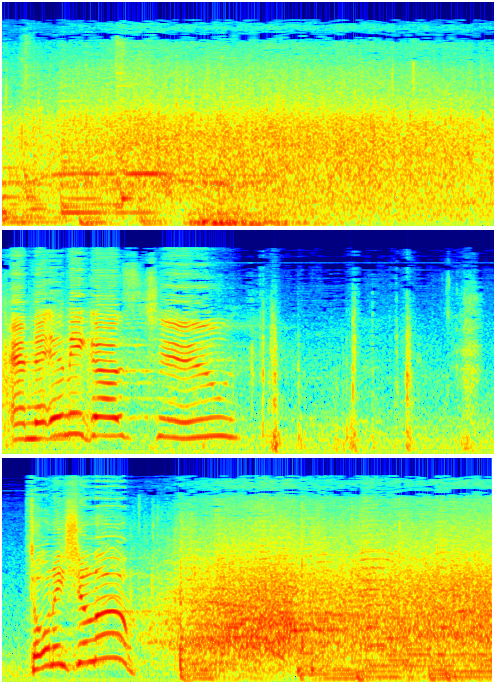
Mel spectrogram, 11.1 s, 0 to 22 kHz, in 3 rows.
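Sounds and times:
audience applauding: 0:00.0 - 0:03.8, 0:08.5 - 0:11.0.

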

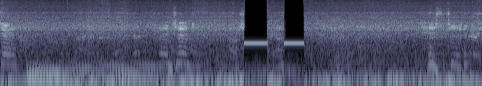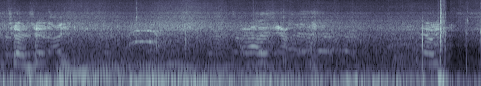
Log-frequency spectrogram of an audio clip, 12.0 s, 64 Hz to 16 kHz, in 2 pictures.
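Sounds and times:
rough sea water churning: 0:00.0 - 0:03.1, 0:03.8 - 0:12.0
censor bleeps: 0:02.9 - 0:03.8
people shouting: 0:07.6 - 0:08.1.

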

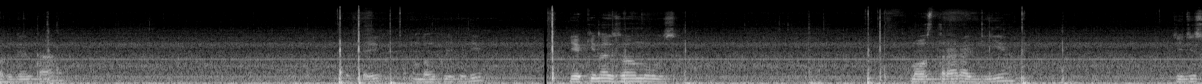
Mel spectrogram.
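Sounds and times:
room and microphone hum and hiss: 0:00.0 - 0:12.0
person speaking: 0:05.6 - 0:07.0, 0:08.7 - 0:10.3.

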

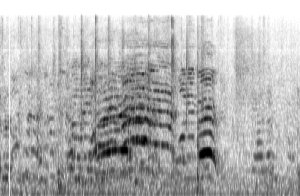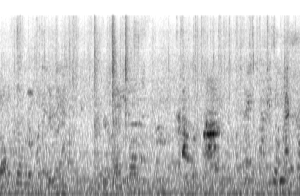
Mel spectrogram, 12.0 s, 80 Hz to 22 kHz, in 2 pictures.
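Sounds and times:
background chatter: 0:00.0 - 0:12.0
children shouting: 0:00.3 - 0:04.5, 0:09.5 - 0:10.5
high loud child's call: 0:01.7 - 0:04.4.

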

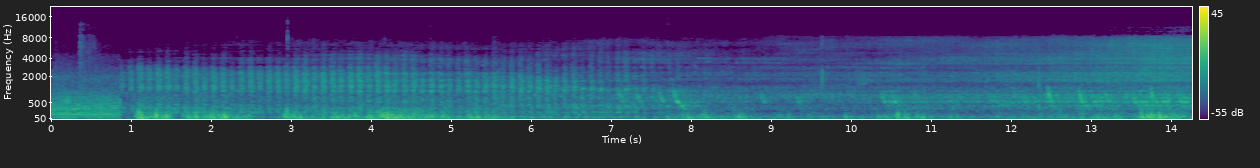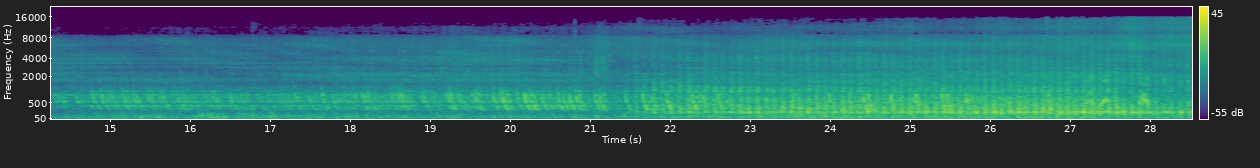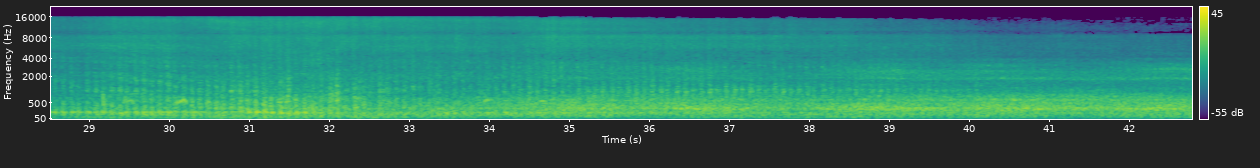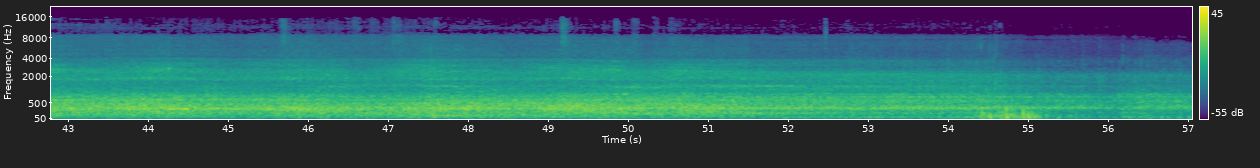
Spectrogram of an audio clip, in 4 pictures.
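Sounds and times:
steam locomotive passing: 0:00.0 - 0:57.0
train coaches clickety-clack: 0:00.0 - 0:57.0
hiss of steam: 0:00.8 - 0:57.0.

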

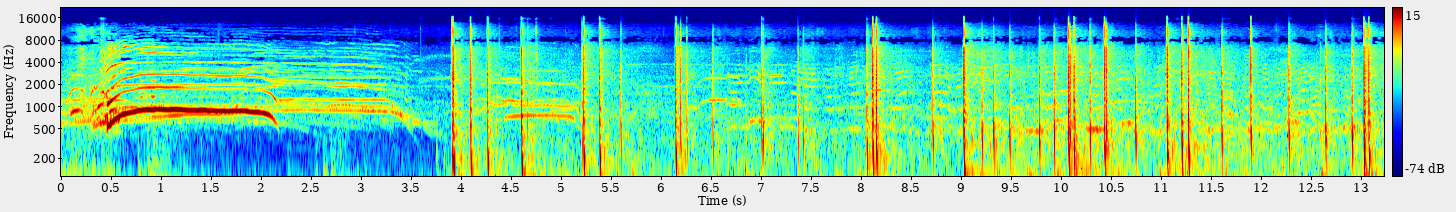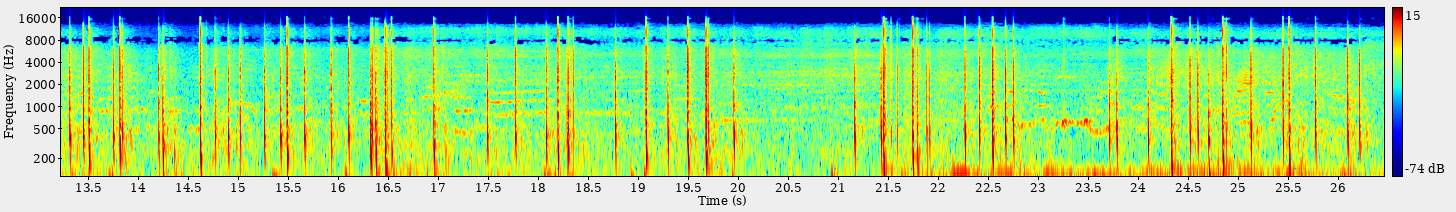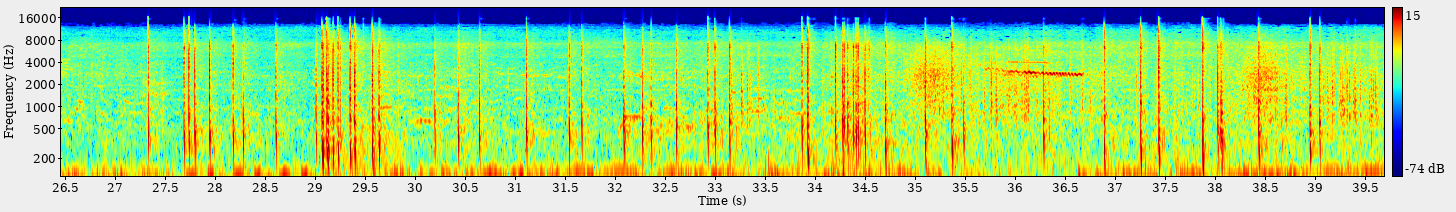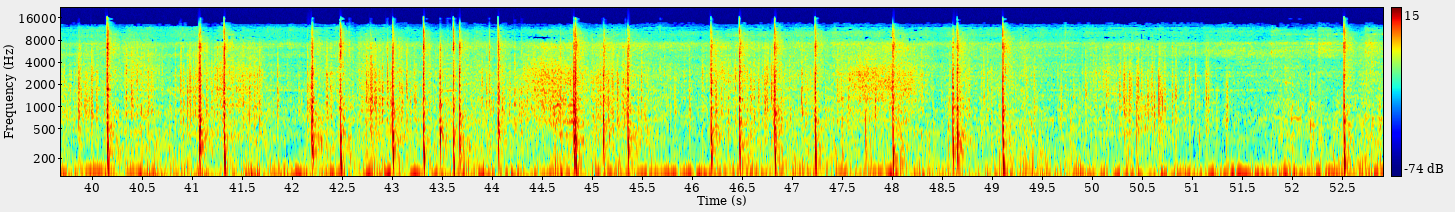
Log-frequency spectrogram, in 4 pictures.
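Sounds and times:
fireworks bangs and crackles: 0:00.0 - 0:52.9
music with heavy bass: 0:21.0 - 0:52.9.

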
